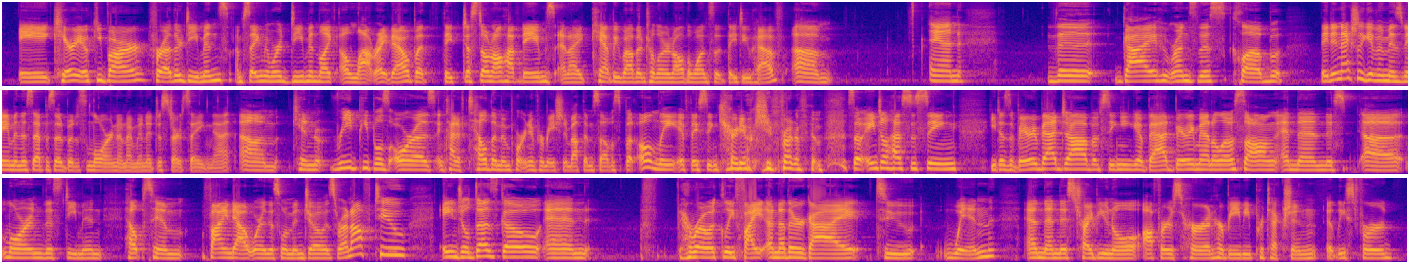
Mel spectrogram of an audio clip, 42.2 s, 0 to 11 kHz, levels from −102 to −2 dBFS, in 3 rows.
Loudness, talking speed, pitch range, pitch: -22 LUFS, 215 wpm, 165-205 Hz, 180 Hz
